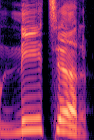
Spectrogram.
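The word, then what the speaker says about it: nature: एन ए टी यू आर ई को पढ़ते हैं दोस्तों नेचर। नेचर नहीं एन एन ए के बाद दोस्तों टी यू आर इ रहेगा। तो एन ए का उच्चारण ऐ के रूप में नहीं ए के रूप में होगा।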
